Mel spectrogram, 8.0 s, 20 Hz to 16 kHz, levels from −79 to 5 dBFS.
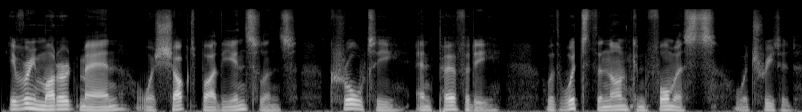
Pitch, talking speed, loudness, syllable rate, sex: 105 Hz, 125 wpm, -21 LUFS, 5.0 syllables/s, male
